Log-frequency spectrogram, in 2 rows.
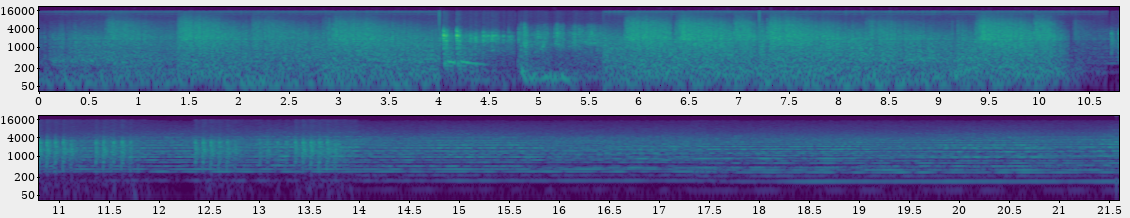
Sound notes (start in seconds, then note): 0.1 artillery firing; 10.5 automatic guns firing; 11.4 sad music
